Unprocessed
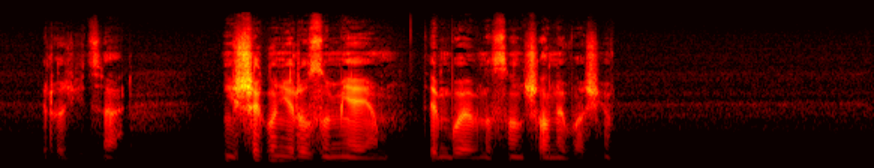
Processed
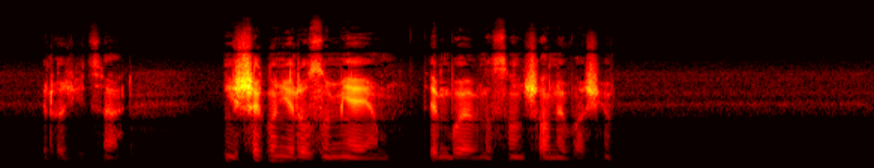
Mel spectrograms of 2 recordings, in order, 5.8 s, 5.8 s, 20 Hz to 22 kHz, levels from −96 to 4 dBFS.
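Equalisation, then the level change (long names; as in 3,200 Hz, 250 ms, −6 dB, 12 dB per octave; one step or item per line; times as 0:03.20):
band-pass filter 250–4,700 Hz
phaser with its sweep stopped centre 2,700 Hz, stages 4
+7.0 dB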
